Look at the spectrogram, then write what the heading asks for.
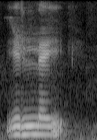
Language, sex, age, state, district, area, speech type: Tamil, female, 45-60, Tamil Nadu, Nagapattinam, urban, read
